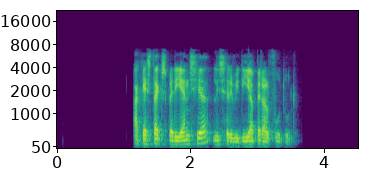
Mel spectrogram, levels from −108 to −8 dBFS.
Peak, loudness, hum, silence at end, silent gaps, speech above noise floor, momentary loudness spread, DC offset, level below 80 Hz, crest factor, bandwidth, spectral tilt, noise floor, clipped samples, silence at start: -2 dBFS; -20 LUFS; none; 1.05 s; none; over 69 dB; 13 LU; under 0.1%; -60 dBFS; 22 dB; 7 kHz; -2 dB/octave; under -90 dBFS; under 0.1%; 1.15 s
